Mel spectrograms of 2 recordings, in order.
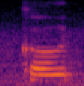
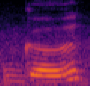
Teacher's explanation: The distinction is voicing. Ke is voiceless, ge is voice, but are velar stop met by the back of the tongue against the soft palate.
